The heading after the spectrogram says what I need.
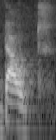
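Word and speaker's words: doubt: अच्छे से जानते हैं डाउट क्या पढ़ते हैं अपन डाउट ना की डाउट डाउट दी ओ यू बी टी डाउट ठीक है डोर डेटर ना की doctor I think clear अबाउट मजेदार रूल है तो आप देख का रहे हैं बी के बाद में एम बी के पहले एम आए और बी जो है टी के पहले आए ऐसी स्थिति में बी साइलेंट होता है ठीक है अगले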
